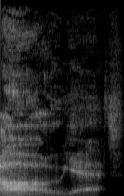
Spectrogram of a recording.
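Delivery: gritty manly voice. Reacting to a game moment just brought up: gritty masculine voice. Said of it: "listen to what happened to my voice there".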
